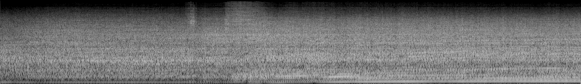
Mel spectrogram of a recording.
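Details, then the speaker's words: 1993 Rover 220 coupe, T-series engine, after head gasket and timing belt change, previously parked after heavy smoke: revs climb cleanly from smooth idle with even note, no knock, tick or misfire; running nicely, road test still pending. Normal revving. "well that is running nicely I'm I'm actually pretty happy with that"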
